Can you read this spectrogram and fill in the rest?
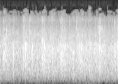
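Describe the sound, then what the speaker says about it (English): A crowd applauds state legislators being recognized during a governor's computer coding tour at a high school. The clapping is brief, dense and steady throughout. "Give them a round of applause"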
